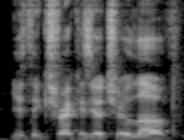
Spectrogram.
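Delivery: retold double-check, not yet shouting; incredulous question. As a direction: ask it in controlled disbelief. First take, incredulous question.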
